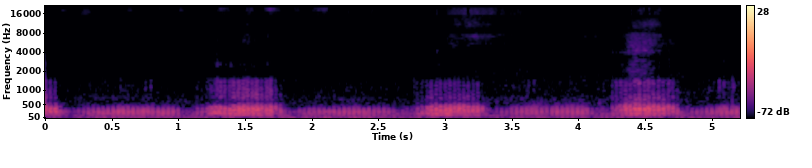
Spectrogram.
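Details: Close, continuous cat purring, swelling into three louder rumbling pulses spaced about one and a half seconds apart, quiet background.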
